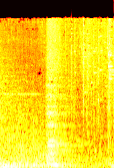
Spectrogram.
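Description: Logo-animation sound effects over music: a glass-shattering crash, with a second crashing burst about halfway through.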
